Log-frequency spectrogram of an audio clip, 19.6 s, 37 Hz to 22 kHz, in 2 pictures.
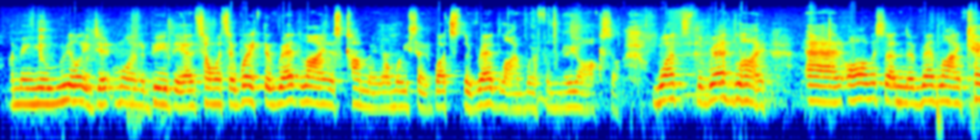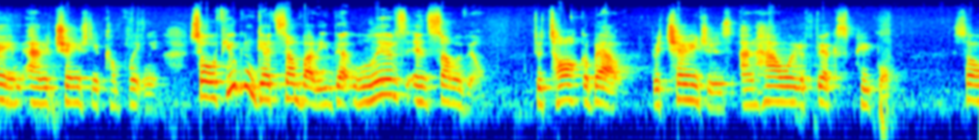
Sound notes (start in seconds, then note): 6.7 laughter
